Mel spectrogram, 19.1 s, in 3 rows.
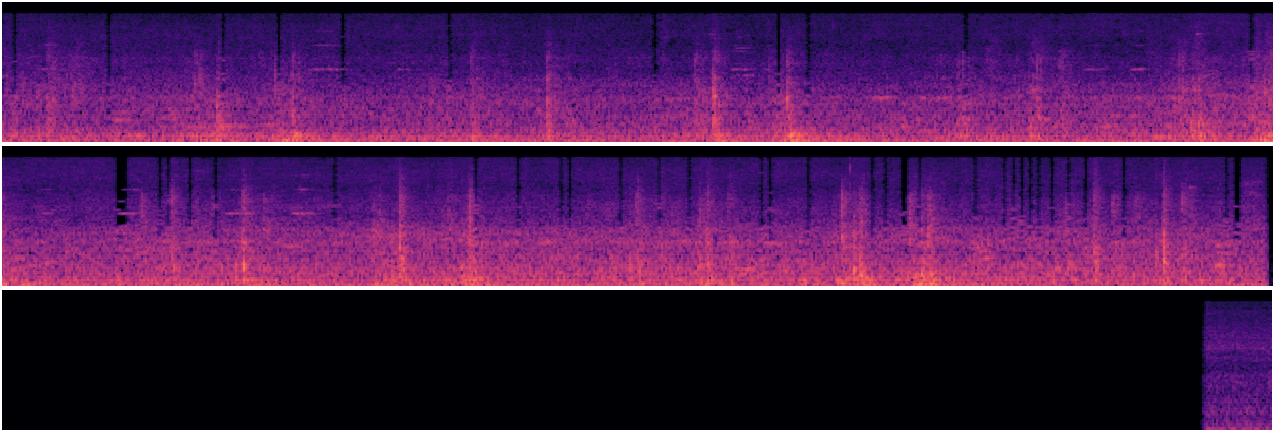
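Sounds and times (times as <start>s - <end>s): train carriage rumbling: 0.0s - 12.7s
wheels clicking over rail joints: 0.0s - 12.7s.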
